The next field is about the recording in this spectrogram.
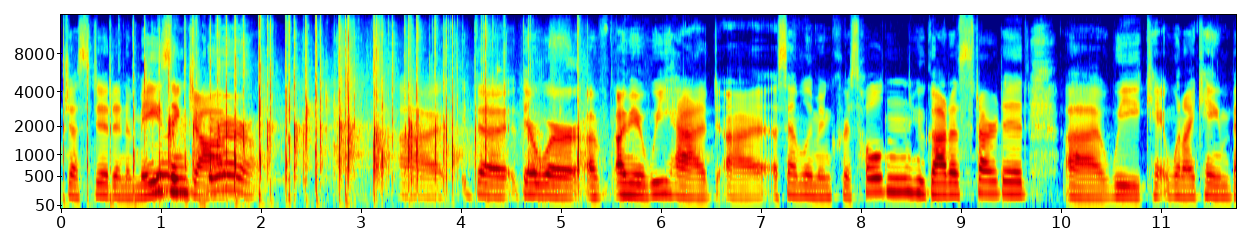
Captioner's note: applause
